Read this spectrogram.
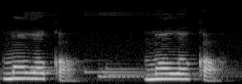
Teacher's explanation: You don't ignore any of the sound. Even though we have stress only in one place, you pronounce every vowel sound.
